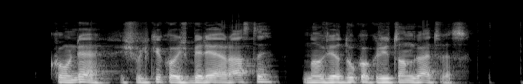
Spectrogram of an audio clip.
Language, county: Lithuanian, Vilnius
